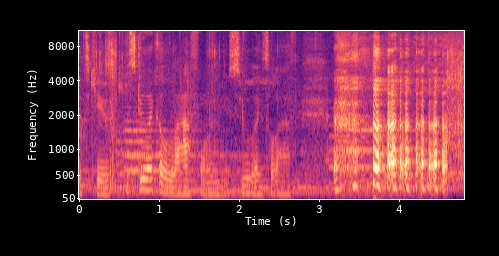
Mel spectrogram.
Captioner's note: laughs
